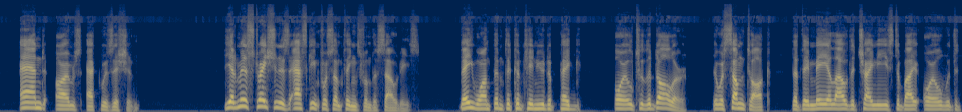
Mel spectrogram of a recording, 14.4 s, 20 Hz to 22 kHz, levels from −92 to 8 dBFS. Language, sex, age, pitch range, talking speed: English, male, 60-79, 105-160 Hz, 160 wpm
